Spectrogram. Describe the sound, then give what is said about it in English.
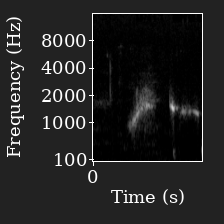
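A person whistles a brief melodic phrase, a few gliding and held notes in quick succession, soft, with no talking over it. “just whistling Dixie”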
